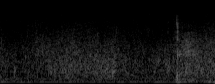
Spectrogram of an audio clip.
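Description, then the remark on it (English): A soft, continuous wash of sea waves rolling in at a beach at night, steady and low, with one brief louder surge near the end and no voices. “Afterwards, Troy parks his cab at the beach and they look out into the blackness of the sea.”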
